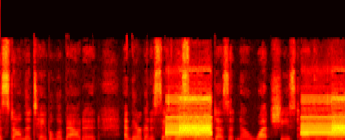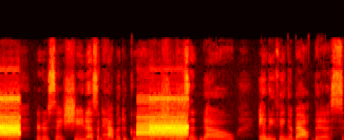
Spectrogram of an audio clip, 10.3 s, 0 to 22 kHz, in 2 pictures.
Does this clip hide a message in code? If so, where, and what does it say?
Yes: packet radio (AX.25, as in APRS), 1200 baud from 2.5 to 8.0 s, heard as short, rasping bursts, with speech in English.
